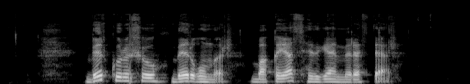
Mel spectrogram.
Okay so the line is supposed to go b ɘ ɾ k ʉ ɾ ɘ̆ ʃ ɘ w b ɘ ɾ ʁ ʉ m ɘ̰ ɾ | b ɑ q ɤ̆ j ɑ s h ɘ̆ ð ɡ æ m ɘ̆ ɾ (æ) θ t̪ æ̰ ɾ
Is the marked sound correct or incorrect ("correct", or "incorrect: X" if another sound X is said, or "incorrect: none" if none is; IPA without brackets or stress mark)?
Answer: correct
